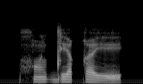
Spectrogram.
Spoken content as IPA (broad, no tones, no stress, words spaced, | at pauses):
xɔ̃lde qe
